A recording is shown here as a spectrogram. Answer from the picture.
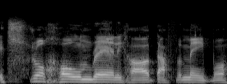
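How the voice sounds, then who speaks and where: With a Liverpool accent, a man of medium pitch speaks in a bright, sharp tone against a quiet background. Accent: Scouse. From Liverpool, England. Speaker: podcast host in addiction recovery. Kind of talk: casual chat.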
